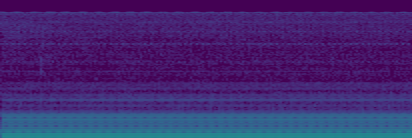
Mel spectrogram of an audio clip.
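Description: Steady electrical mains hum, a low drone with a faint buzz of higher tones above it, unchanging throughout.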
